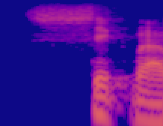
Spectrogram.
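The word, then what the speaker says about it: σ: Sigma bacanya.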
